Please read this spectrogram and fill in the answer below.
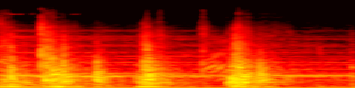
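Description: Wooden clogs stamped on a stage floor: about five separate knocks, irregularly spaced, over a steady ringing tone left over from the drum kit.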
